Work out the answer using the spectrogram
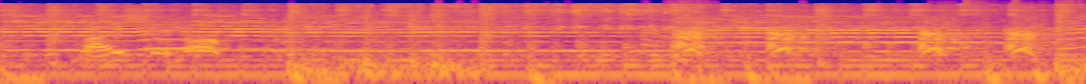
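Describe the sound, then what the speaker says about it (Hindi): A dog barks and yips repeatedly in short bursts, fairly close, while people talk over it with music playing underneath. "अरे कुत्ता क्यों भौंक रहा है?"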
